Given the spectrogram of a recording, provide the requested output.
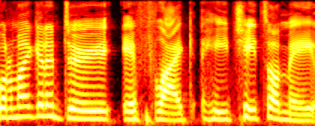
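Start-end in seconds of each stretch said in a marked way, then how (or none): none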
